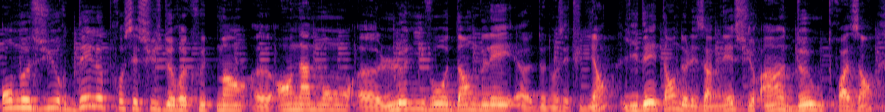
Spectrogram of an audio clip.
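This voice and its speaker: A man explaining a school's programs in a measured way, with frequent hesitations. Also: on the high side, expressive, mellow, soft background music. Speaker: school representative. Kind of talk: promotional interview.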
